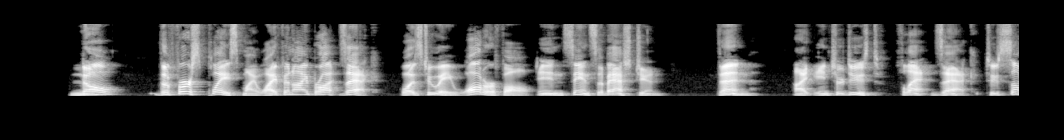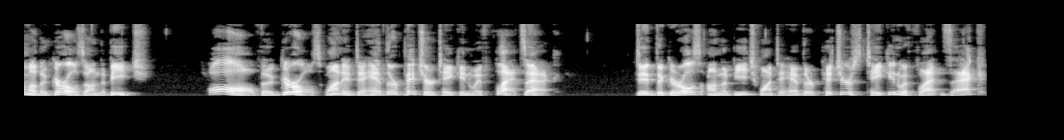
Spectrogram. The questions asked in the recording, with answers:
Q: Did the girls on the beach want to have their pictures taken with Flat Zack?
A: Yep. Every girl on the beach wanted to have their picture taken with Flat Zack, and Zack did not seem to mind at all.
